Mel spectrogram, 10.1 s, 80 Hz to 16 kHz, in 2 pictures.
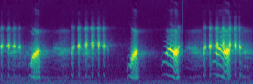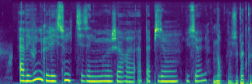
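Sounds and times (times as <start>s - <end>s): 
frogs croaking in a pond: 0.0s - 5.4s
speech: 5.5s - 10.0s.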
